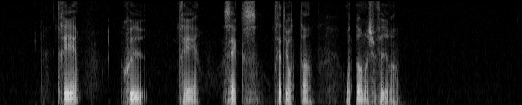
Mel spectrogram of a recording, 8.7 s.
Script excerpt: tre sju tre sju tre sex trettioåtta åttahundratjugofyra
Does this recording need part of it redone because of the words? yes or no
yes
